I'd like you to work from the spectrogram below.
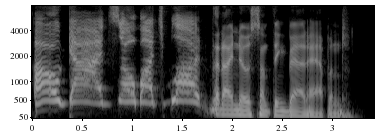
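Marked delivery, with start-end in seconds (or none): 0.0-1.7 tiny, very high, very slow, creaky voice. Speaker imagining a voice from inside their smoking computer, small voice from inside. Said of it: "I hear like a small voice inside say".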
